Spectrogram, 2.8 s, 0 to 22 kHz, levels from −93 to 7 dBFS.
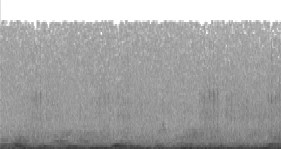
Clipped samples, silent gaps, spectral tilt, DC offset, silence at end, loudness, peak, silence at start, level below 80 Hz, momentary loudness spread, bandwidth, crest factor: under 0.1%; none; -6.5 dB/octave; under 0.1%; 0 s; -23 LUFS; -10 dBFS; 0 s; -28 dBFS; 2 LU; 19 kHz; 12 dB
